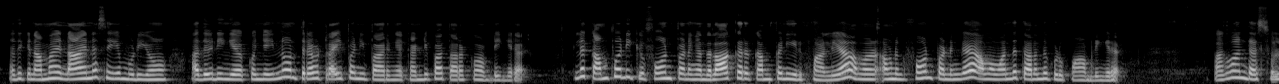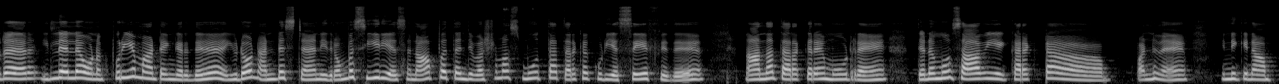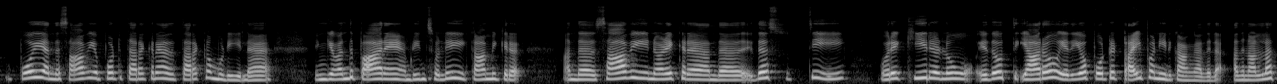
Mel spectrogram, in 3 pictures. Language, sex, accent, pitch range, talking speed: Tamil, female, native, 225-275 Hz, 150 wpm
